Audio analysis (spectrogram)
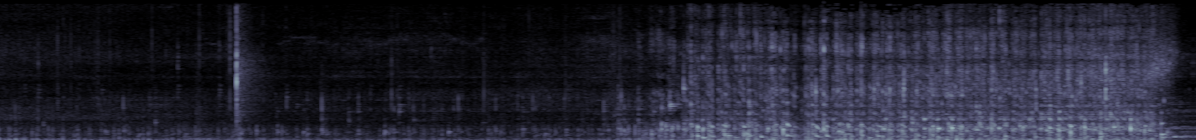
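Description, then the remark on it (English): Water bubbling in a bong: after a quieter stretch with a single sharp click, a dense, steady gurgle of bubbles rises and continues loudly to the end. No one speaks. “Let's get some bong ASMR in here.”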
